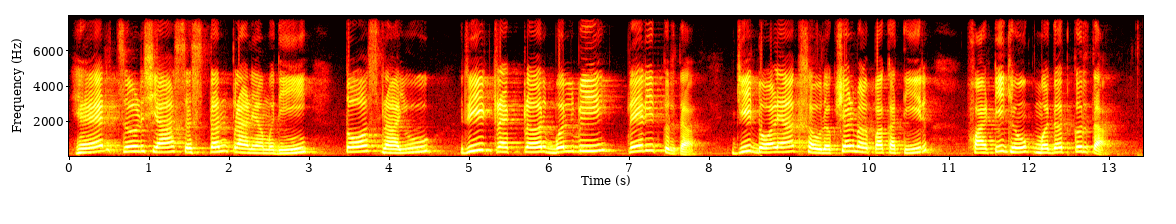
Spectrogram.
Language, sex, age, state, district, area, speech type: Goan Konkani, female, 60+, Goa, Canacona, rural, read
